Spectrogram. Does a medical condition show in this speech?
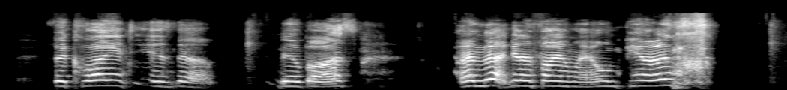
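Yes: cerebral palsy.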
